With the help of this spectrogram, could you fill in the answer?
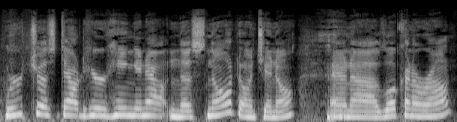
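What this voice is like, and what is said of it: Exaggerated Minnesota accent. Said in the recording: “I kind of sound like Minnesota, so I just don't know what to do with my accent.”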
